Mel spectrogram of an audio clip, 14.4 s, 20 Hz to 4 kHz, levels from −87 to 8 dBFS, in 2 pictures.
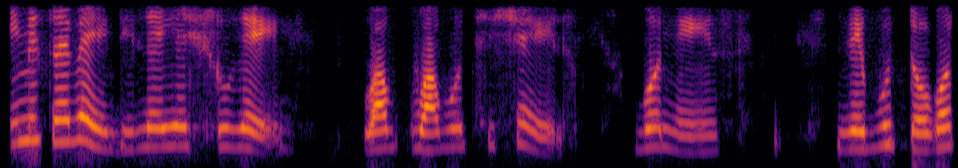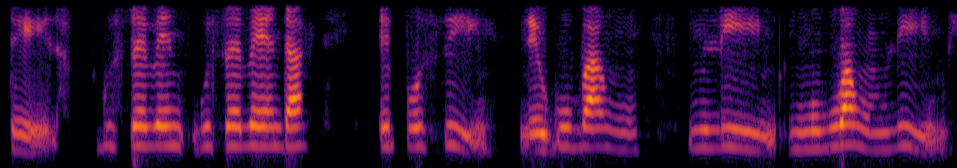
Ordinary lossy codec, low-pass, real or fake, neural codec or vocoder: AAC, 32 kbps; 3.6 kHz; fake; codec, 24 kHz, 3.1 kbps, DualCodec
